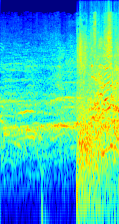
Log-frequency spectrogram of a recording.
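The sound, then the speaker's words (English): In a women's wrestling match, a wrestler's five-star frog splash from the top rope hits the mat with a sudden heavy slam, cutting through a steady crowd hum and setting off a loud, sustained roar from the audience. “Five-star frog splash.”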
